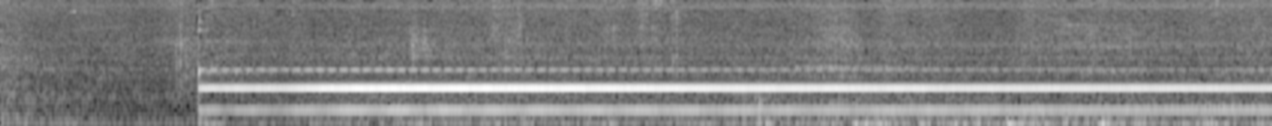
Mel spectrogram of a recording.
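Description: Singing bowl struck once about a second in, then ringing on, a steady low tone with two fainter higher tones above it, fading only slightly.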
